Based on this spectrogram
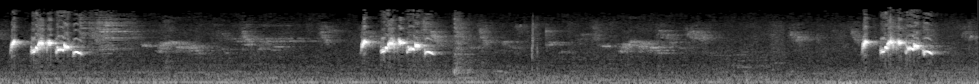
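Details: Singing female red-whiskered bulbul, a recording meant for bird trapping: rich warbled phrases of rapid descending notes about every four seconds, with softer distant chirps and short whistles in between.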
